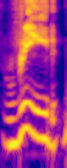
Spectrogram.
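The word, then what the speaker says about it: Reade: I believe it is pronounced Reed, no E.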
